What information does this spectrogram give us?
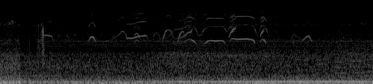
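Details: Several Black-bellied Whistling Ducks, adults with juveniles, give thin, high, arching whistles that overlap in a quick chatter at Twin Lakes, Diamondhead, Mississippi, in 2017, over a steady low hum of wind or a distant engine.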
